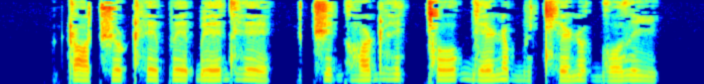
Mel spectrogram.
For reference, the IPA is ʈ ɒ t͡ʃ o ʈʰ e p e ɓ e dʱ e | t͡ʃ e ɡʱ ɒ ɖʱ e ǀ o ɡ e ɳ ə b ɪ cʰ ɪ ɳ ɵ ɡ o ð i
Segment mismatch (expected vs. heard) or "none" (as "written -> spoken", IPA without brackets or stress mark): none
